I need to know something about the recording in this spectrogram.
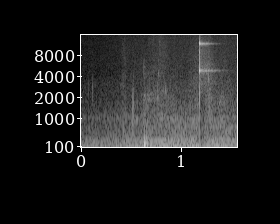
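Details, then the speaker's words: Black Gold single/two-pin bow sight with its set screw left loose: two short, bright metallic clinks as the sight rattles when the bow is shot or moved. "like that it rattles you can hear that so when you shoot it makes that sound"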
